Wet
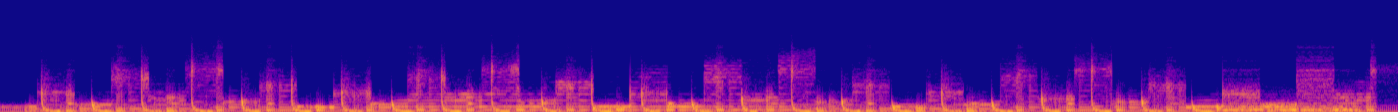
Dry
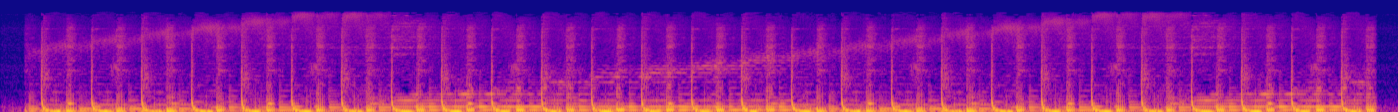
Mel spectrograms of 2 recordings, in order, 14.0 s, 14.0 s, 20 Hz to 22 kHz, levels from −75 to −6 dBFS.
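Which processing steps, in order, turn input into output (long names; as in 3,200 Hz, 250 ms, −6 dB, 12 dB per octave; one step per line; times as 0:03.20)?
mains hum 50 Hz, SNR 13 dB
frozen spectrum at 0:12.21, 1.33 s
low-pass on a step sequencer 2.7 Hz 210–1,700 Hz
level −7.5 dB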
